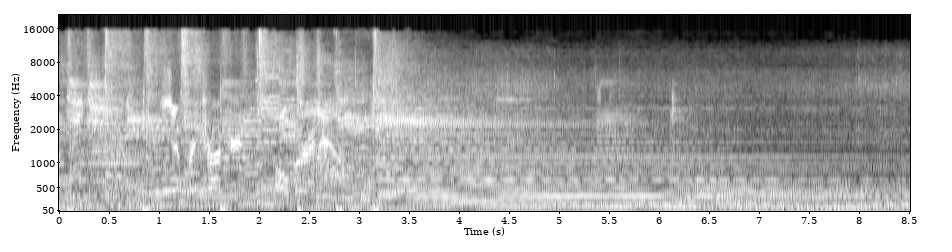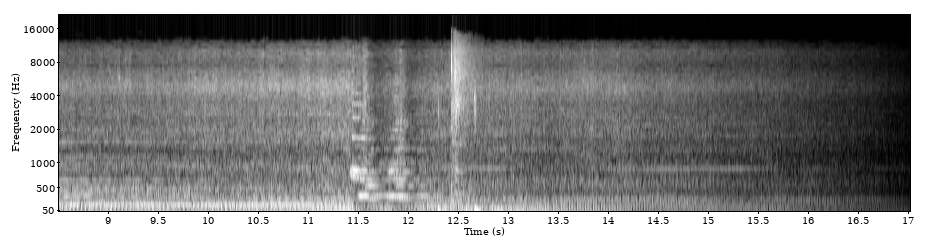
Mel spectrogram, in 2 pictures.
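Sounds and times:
low engine rumble: 0.0 - 17.0
air horn blasting: 11.3 - 12.4.

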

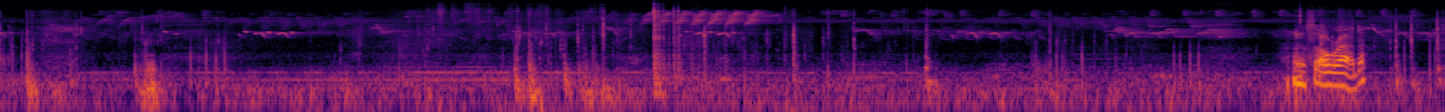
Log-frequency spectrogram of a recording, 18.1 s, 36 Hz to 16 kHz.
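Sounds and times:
gear knocking in a boat: 0.0 - 3.0, 6.3 - 15.4, 16.2 - 18.0
birds chirping: 0.0 - 18.0.

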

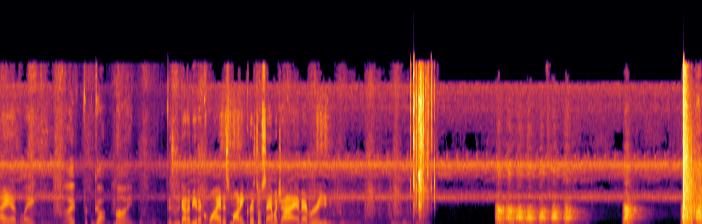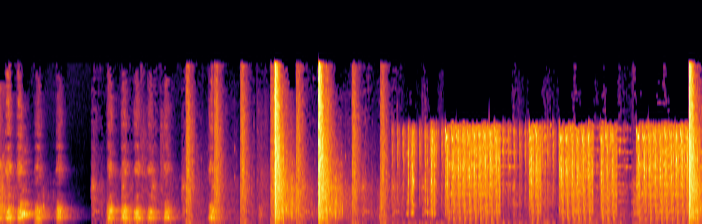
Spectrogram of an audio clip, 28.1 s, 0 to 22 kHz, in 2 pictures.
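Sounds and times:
crickets chirping: 0.0 - 28.0
dogs barking: 9.9 - 11.8, 12.4 - 13.0, 13.8 - 18.6
gunshots: 13.6 - 14.4, 17.8 - 28.0.

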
